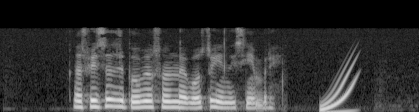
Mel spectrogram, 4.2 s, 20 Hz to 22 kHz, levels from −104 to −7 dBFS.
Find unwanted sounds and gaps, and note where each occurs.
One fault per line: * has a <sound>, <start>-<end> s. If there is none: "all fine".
* has a chirp, 3.2-3.6 s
